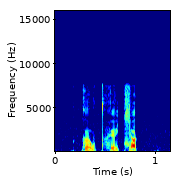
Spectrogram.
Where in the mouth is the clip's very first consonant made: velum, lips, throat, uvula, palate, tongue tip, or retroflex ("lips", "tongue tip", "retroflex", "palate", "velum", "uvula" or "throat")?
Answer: velum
